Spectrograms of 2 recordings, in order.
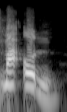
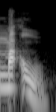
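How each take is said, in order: First: The word ends with an added n sound. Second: The word ends on a vowel without n. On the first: The word is a separate noun followed by an adjective. The speaker calls it right. "harus ma'un" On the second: The word is joined to the next word in a possessive construction. The speaker calls it wrong. "jangan ma'u"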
